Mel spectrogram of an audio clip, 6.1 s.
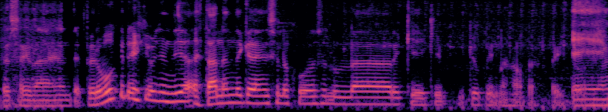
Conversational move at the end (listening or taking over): taking over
